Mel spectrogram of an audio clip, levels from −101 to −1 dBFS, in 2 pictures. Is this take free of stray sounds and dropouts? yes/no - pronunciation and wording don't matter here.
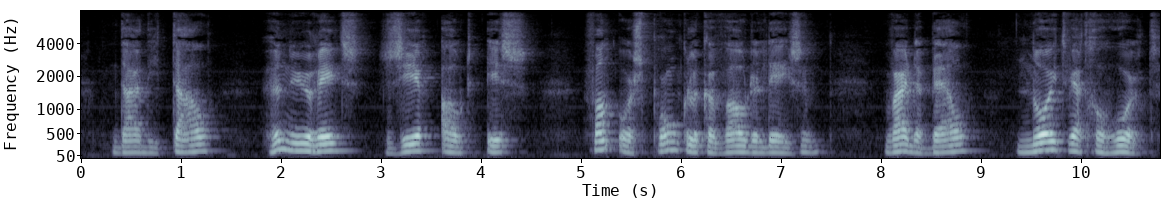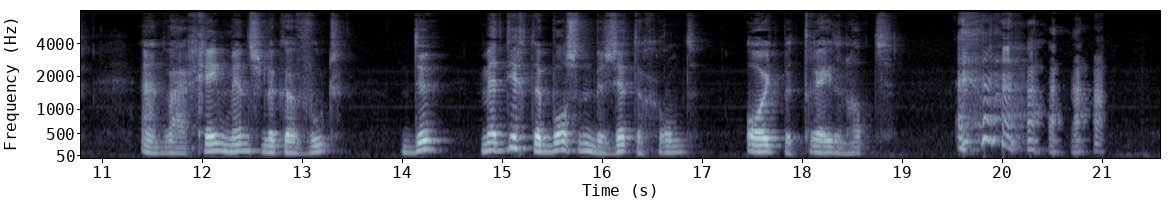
no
